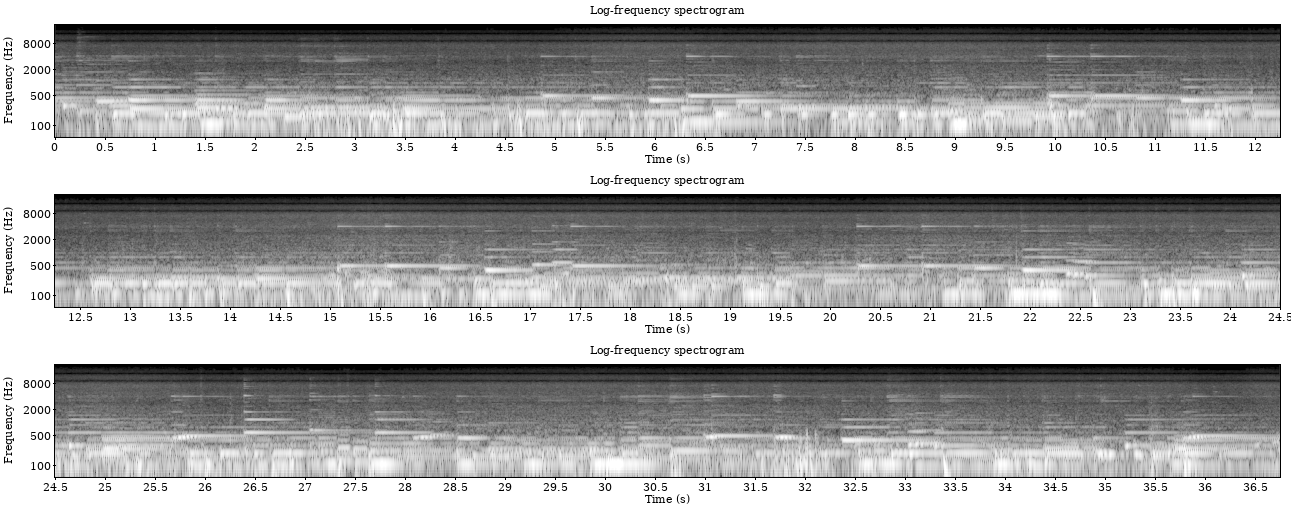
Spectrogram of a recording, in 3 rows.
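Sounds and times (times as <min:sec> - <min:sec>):
guitar: 0:00.0 - 0:36.7
piano: 0:00.0 - 0:36.7.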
